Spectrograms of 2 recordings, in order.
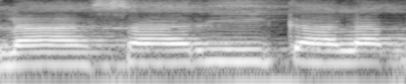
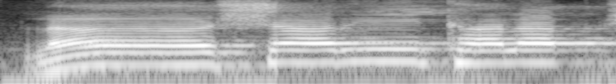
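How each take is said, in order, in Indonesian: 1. Bunyi pertama dari syarika adalah s yang tipis. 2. Bunyi pertama dari syarika adalah sh yang penuh. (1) "Jangan la syarika lak, jangan gitu. Itu sari namanya" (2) "harus besar simnya"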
